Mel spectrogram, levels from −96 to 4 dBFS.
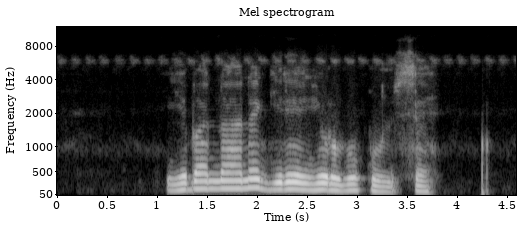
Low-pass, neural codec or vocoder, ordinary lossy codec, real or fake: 7.2 kHz; codec, 16 kHz, 16 kbps, FunCodec, trained on Chinese and English, 50 frames a second; Opus, 24 kbps; fake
